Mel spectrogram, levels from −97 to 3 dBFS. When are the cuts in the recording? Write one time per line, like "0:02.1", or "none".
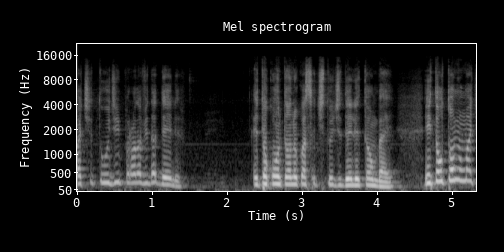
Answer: none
